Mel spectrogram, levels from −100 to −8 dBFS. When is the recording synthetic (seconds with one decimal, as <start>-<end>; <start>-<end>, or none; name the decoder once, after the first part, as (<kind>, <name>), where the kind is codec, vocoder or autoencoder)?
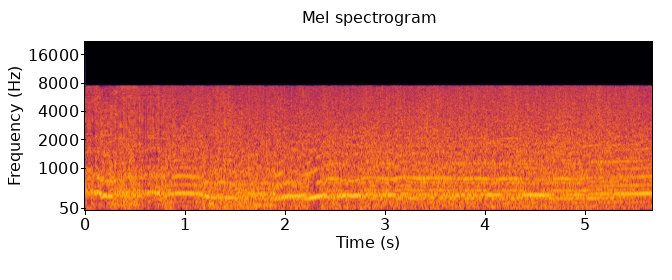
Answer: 0.0-0.8 (vocoder, HiFi-GAN)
